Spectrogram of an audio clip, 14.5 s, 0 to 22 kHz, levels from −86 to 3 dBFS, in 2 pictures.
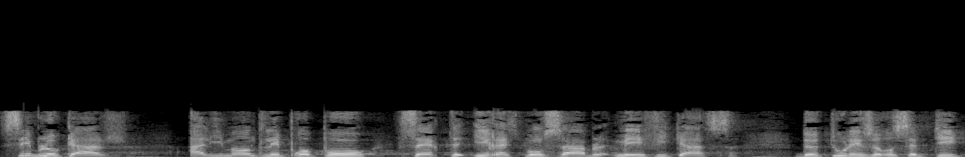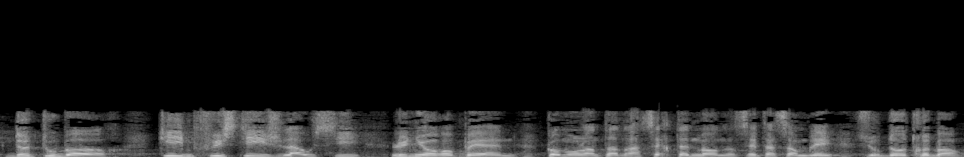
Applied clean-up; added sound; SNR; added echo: none; none; none; none.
